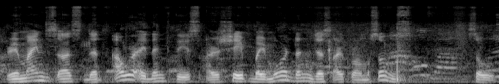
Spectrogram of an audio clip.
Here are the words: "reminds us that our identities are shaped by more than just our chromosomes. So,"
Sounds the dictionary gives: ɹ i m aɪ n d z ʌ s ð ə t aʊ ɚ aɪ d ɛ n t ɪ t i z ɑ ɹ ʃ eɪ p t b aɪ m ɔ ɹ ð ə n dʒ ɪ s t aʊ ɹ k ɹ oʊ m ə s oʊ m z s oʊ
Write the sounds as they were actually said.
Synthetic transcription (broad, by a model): ɹ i m aɪ n d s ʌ s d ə t aʊ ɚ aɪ d ɛ n t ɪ t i s ɑ ɹ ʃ eɪ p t b aɪ m ɔ ɹ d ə n dʒ ɪ s t aʊ ɹ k ɹ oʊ m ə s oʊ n s oʊ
